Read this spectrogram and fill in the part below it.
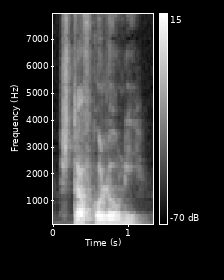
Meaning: penal colony
- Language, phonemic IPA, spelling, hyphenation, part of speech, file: Dutch, /ˈstrɑf.koːˌloː.ni/, strafkolonie, straf‧ko‧lo‧nie, noun, Nl-strafkolonie.ogg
